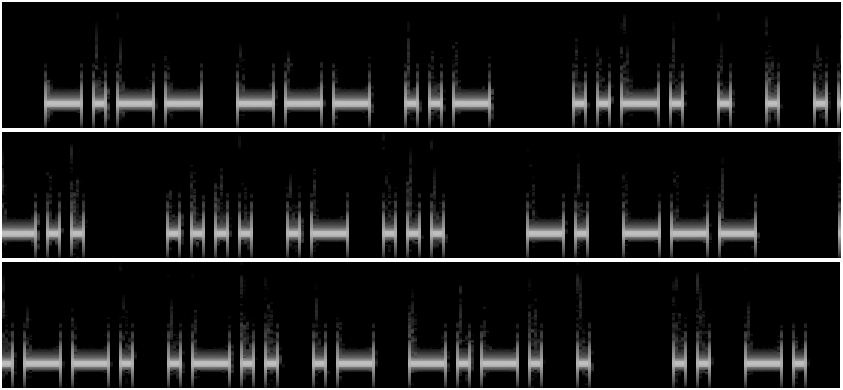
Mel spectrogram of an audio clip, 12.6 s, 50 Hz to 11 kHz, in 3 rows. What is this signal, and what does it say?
Morse code, heard as a keyed tone, about 20 wpm, 700 Hz. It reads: YOU FEEL HAS NO PLACE IN
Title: Sentences from Top 1600 Words 20wpm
